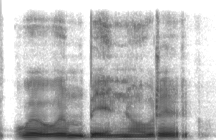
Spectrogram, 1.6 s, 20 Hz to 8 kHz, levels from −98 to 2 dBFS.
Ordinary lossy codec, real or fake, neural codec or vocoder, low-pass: none; real; none; 7.2 kHz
